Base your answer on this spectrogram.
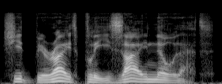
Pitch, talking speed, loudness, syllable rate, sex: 110 Hz, 190 wpm, -18 LUFS, 3.8 syllables/s, male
